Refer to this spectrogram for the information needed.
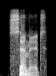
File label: "semmit", British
